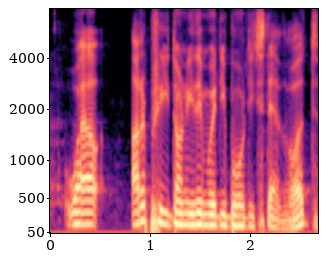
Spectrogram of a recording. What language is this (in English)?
Welsh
